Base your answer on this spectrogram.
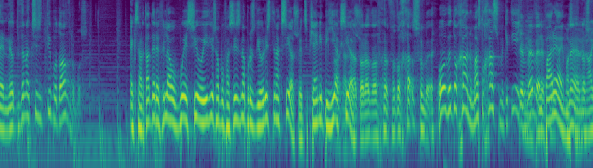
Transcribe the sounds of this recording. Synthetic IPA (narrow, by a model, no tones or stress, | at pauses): eineot̪iðe̞nɐksizit̪ipot̪eoɐnθɾo̞po̞s | e̞ksɐɾt̪ɐt̪e̞ɾe̞filɐːopue̞sio̞iðʝo̞sɐpo̞fɐsiziznɐpɾo̞zðio̞ɾisi̥t̪inɐksiɐsue̞t͡si̥pçɐineipiʝiɐksiɐ̰sut̪oɾɐɐθɐt̪oxɐsumeo̞ðed̪o̞xɐnumeɐst̪o̞xɐsume̞ce̞t̪ieʝevevepɐɾeɐimɐseenɐ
